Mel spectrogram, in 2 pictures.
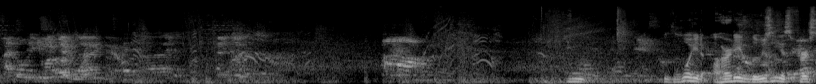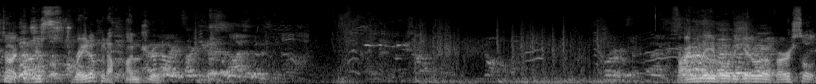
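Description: Punches and blasts from a fighting game crack and whoosh.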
